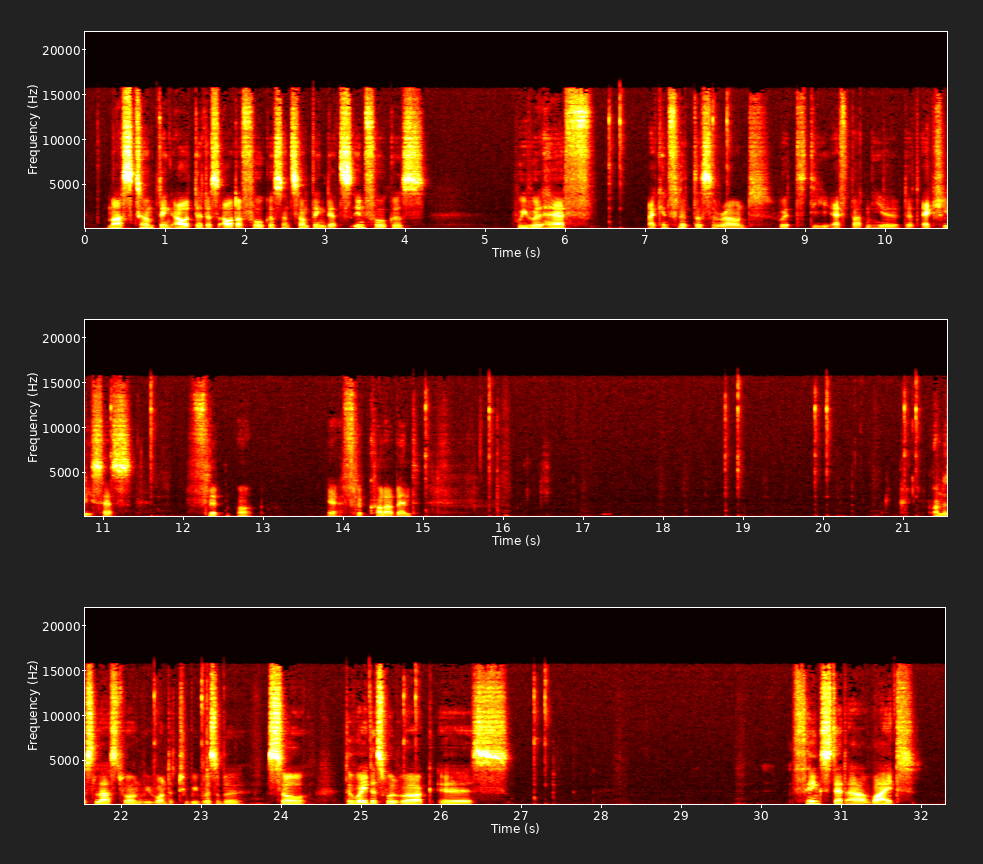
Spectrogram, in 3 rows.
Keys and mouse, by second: 6.7-9.7 drag, 11.2-13.1 drag, 15.1 click, 18.9-20.7 right drag, 20.7-23.0 drag, 25.7-27.5 drag.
